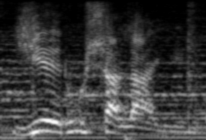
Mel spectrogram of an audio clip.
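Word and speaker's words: ירושלים: Jerusalén significa o se pronuncia en hebreo Jerusalim.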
